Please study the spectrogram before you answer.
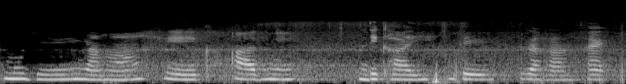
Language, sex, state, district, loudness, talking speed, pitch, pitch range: Hindi, female, Bihar, Kaimur, -19 LUFS, 75 wpm, 230 Hz, 225-245 Hz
